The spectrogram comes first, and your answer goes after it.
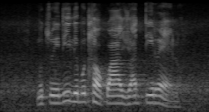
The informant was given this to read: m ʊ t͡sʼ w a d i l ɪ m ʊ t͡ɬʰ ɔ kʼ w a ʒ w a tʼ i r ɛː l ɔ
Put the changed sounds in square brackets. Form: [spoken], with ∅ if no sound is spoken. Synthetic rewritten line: m ʊ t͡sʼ w [e] d i l ɪ [b] ʊ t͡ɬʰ ɔ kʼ w a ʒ w a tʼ i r ɛː l ɔ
